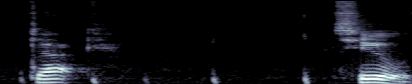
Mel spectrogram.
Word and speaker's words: Pteroducktyl: be a bit better duck till so the peas is silent that's why you can't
